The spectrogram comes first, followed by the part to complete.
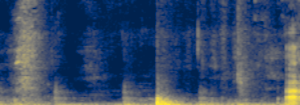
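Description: A dog making short whining vocalizations, about three in two seconds, the last a falling whine.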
